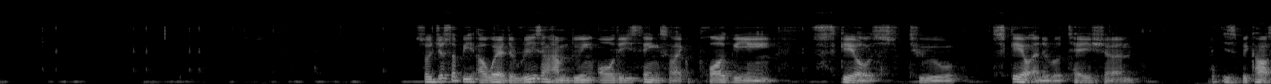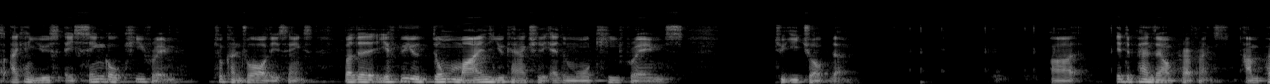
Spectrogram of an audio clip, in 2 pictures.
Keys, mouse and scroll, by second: 0.4 click, 1.3 click, 2.0 click, 2.4 middle click, 3.2 middle click, 3.8 click, 5.3 ctrl+s, 6.5 middle click, 7.5 click, 8.0 click, 8.5 middle click, 9.6 middle click, 10.8 middle click, 12.8 click, 13.6 middle click, 17.2 middle click, 17.6-18.0 scroll up 3, 18.1 middle click, 21.8 click, 22.2 click, 23.0 click, 23.3 click, 24.3 middle click, 25.2 click.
